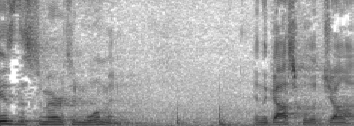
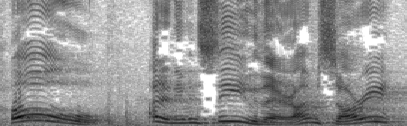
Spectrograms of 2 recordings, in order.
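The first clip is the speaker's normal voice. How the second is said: fake surprise; 6 semitones higher, 5 dB louder than usual. Feigning surprise to avoided acquaintance.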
